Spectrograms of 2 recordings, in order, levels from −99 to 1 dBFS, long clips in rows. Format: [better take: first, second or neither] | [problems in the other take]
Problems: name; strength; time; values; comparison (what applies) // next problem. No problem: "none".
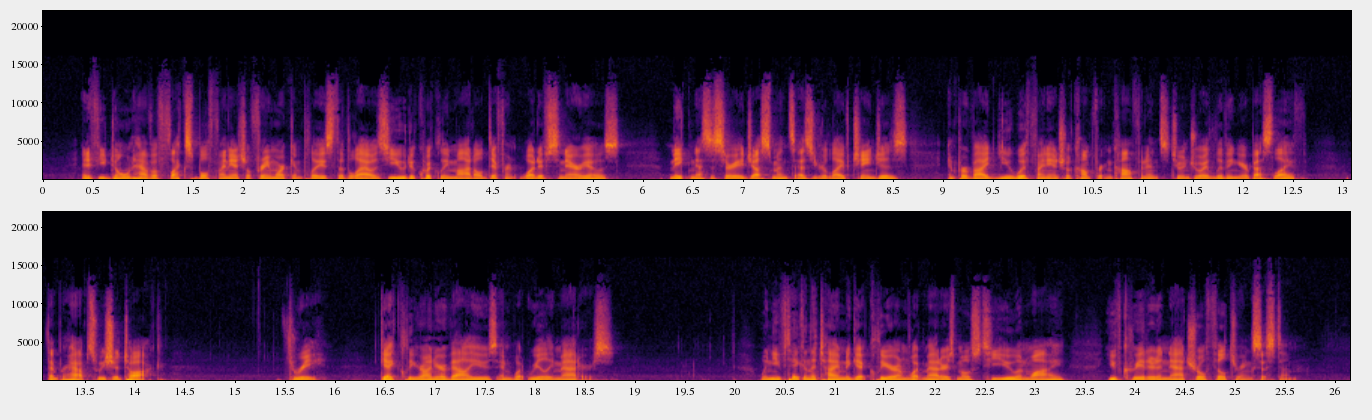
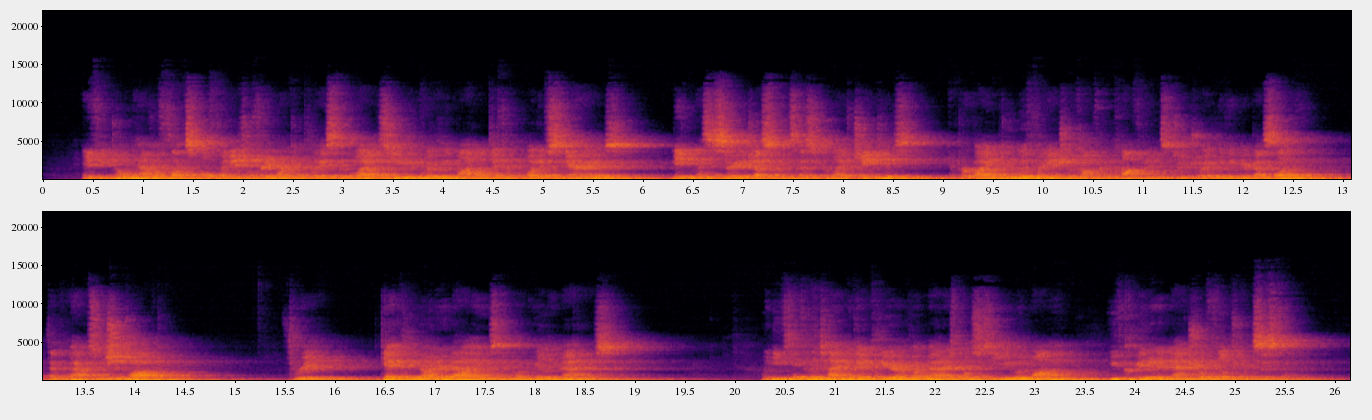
first | off-mic speech; far // room echo; strong; dies away in 1.9 s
